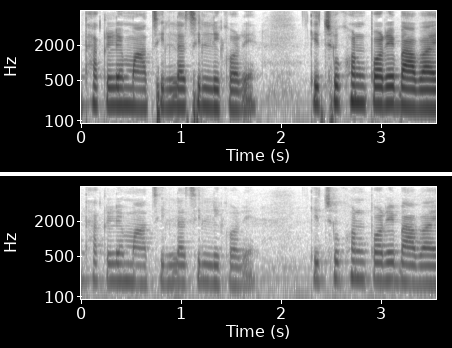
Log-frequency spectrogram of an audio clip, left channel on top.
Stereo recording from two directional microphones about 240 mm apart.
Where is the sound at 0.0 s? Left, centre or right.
Left.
